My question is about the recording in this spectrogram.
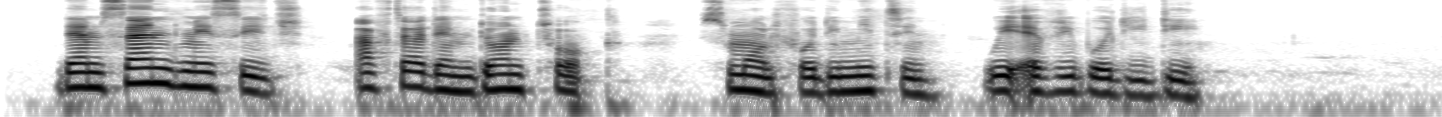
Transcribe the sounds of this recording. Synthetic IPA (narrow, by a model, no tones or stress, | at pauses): dɛ̃msɛ̃ndmɛsed͡ʒ | ʔaftədɛ̃mdɔ̃ntʰɔk | smɔlfɔdəmitʰĩŋ | wiʔɛvɹibɔdide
